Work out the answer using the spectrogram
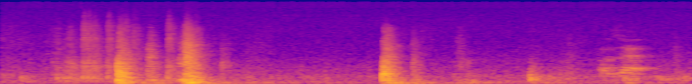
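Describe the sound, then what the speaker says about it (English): A door inside an old house is pushed shut, giving a few close wooden thumps and a sharper closing knock, with quiet movement and low voices around it. "Close this door."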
